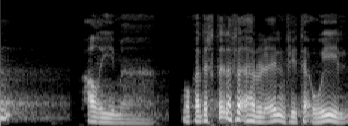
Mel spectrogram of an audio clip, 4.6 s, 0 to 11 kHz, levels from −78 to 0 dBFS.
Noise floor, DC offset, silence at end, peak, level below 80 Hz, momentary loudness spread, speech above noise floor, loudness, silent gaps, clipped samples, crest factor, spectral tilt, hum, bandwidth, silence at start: -49 dBFS; under 0.1%; 0 s; -2 dBFS; -60 dBFS; 16 LU; 32 dB; -18 LUFS; 2.27-2.38 s; under 0.1%; 18 dB; -8 dB/octave; none; 7.8 kHz; 0 s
